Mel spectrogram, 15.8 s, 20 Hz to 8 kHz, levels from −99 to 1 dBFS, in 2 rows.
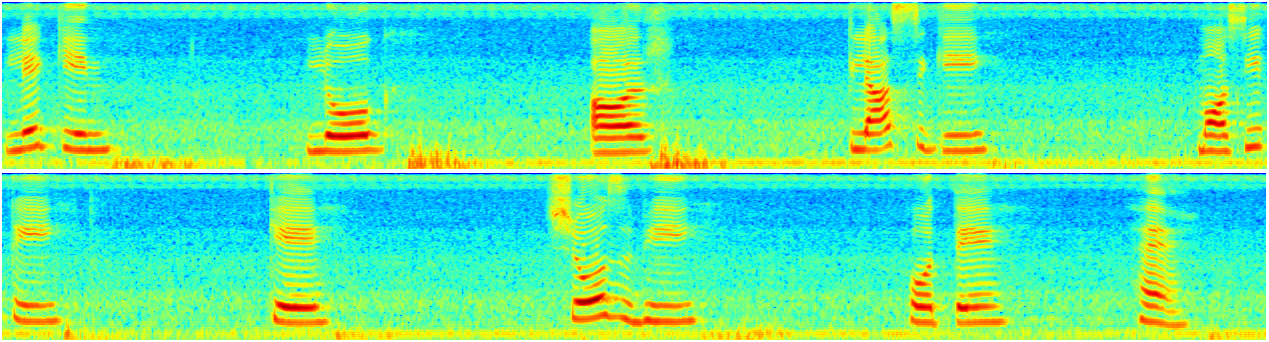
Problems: constant background noise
